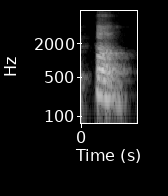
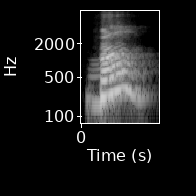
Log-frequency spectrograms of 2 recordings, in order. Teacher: o pã ele é surdo. Por quê? Porque não vibra.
